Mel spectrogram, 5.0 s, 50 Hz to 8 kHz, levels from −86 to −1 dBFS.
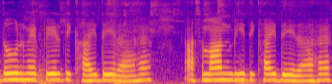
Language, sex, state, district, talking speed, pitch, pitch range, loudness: Hindi, female, Bihar, West Champaran, 155 wpm, 210 Hz, 195-215 Hz, -14 LUFS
